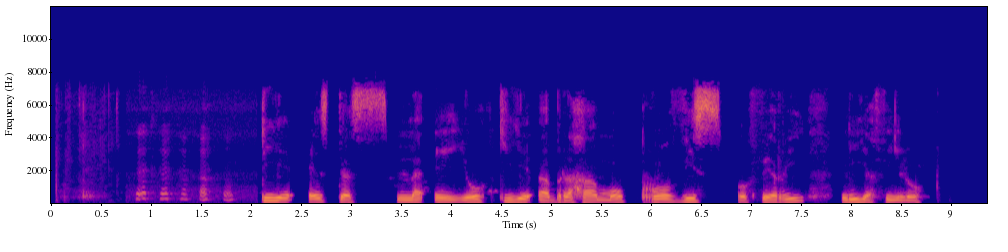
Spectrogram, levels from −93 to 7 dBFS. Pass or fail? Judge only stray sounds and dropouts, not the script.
fail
